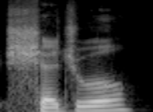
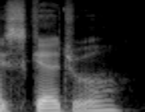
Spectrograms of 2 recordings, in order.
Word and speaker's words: schedule: my explanation was like you guys say schedule I say schedule what's the schedule no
